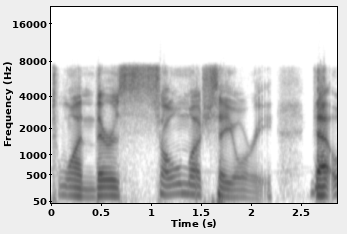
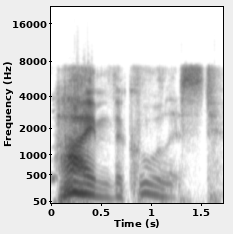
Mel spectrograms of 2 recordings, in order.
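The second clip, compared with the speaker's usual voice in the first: slow smug hedgehog voice; 4 dB louder, slower than usual. Acted. Shadow bit continues.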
